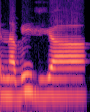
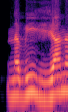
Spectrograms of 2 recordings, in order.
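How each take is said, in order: First: नबिया slowly, ending on a long आ; stopping form. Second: नबियन with the final -न sounded; wrong tanween form. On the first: Teacher gives the correct stop, slow नबिया with long final आ. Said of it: "बल्कि नबिया". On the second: Teacher names the wrong reading, नबियन with final न. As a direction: say नबियन ending on न. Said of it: "नबियन नहीं पढ़ेंगे". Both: Shown as a demonstration.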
